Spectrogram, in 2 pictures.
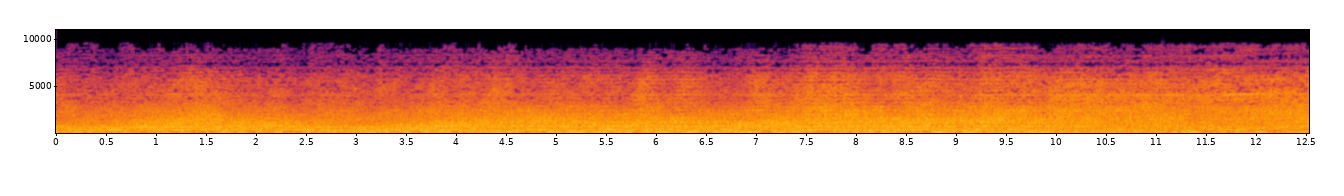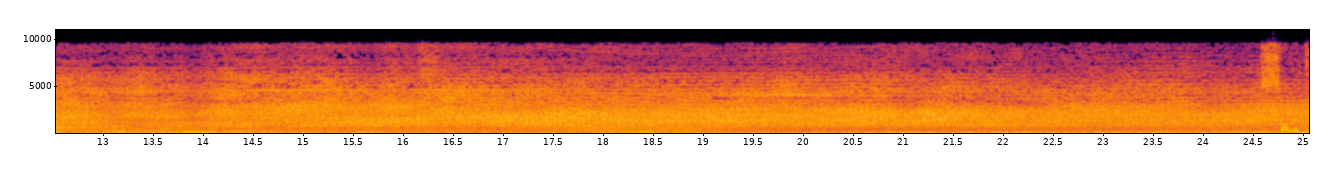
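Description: An EasyJet propeller aircraft takes off from Manchester Airport, a loud, sustained engine and propeller roar that fills the whole stretch while people talk over it.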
